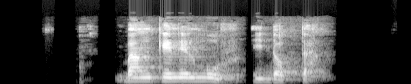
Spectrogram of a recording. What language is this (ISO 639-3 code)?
bas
